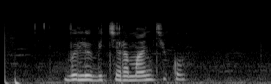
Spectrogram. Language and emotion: Russian, neutral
